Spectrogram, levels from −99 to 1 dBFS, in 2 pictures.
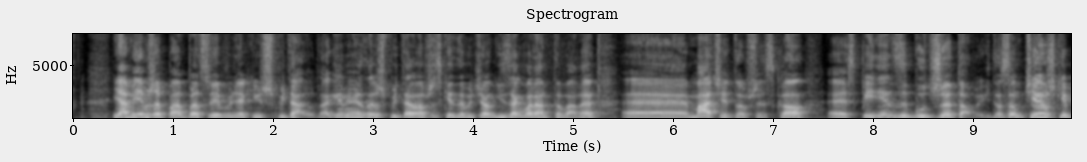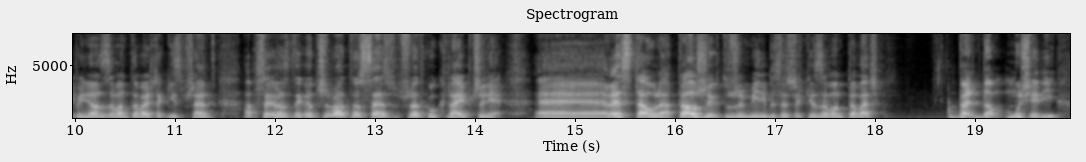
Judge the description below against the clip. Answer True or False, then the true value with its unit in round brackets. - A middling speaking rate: False (170 wpm)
